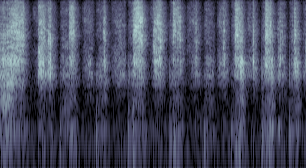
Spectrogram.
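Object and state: Scratch-art paper being scraped.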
